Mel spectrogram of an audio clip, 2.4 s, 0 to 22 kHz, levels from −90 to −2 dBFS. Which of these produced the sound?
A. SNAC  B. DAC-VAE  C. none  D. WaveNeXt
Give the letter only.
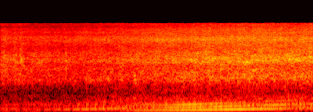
B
